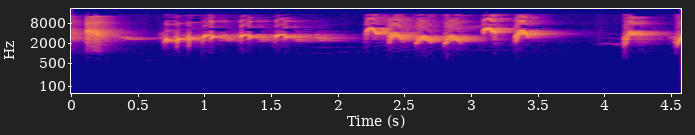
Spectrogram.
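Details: Wild greater green leafbird whose song serves to lure birds: a harsh opening, steady whistled phrases, then a run of rapid swooping notes with short gaps, closing with two rising whistles.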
